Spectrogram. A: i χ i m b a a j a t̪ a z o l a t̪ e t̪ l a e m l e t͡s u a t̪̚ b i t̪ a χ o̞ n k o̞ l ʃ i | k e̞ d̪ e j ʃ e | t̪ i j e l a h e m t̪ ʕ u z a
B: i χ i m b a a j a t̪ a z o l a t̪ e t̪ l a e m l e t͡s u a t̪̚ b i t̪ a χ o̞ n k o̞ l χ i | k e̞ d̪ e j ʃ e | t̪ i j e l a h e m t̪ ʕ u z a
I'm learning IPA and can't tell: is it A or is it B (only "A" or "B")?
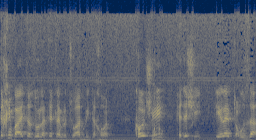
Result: A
